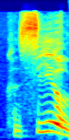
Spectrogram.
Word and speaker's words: conceal: conceal 그래요. 강세가 뒤에 있습니다. 강세가 없어서 이 강세가 없는 양모음 O 같은 경우에는 콘 하시면 안 돼요, 여러분. 약하게 으 또는 그죠? 뭐 중간에 발음하시면 됩니다.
